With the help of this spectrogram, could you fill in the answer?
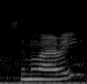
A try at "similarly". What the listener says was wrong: Yeah, but enunciate your L's. Similarly. Stronger.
